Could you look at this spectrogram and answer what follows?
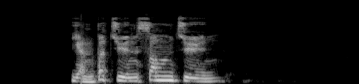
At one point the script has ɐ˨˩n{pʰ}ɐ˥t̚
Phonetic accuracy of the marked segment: incorrect: p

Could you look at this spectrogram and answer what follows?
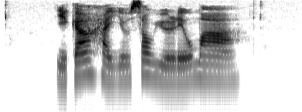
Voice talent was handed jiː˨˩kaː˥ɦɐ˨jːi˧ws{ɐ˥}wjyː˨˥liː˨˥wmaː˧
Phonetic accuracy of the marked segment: correct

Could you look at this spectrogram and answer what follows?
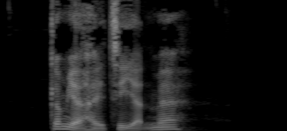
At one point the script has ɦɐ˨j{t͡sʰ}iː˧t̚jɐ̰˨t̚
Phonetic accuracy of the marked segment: incorrect: t͡s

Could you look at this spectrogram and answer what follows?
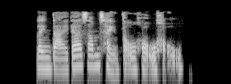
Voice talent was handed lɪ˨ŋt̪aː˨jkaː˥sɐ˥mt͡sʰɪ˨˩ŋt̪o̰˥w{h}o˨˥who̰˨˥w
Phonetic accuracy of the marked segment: correct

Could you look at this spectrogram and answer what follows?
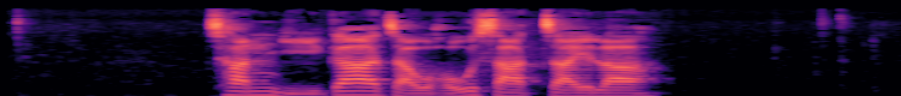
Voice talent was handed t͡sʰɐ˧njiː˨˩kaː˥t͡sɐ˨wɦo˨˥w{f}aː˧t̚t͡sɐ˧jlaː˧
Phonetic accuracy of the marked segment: incorrect: s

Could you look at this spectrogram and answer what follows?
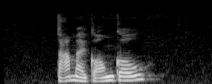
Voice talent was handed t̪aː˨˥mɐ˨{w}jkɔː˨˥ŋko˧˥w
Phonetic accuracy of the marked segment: incorrect: none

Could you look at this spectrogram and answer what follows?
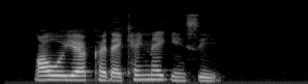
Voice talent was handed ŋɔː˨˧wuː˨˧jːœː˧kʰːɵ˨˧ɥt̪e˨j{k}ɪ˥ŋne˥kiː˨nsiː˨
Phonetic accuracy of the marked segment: incorrect: kʰ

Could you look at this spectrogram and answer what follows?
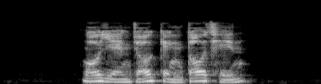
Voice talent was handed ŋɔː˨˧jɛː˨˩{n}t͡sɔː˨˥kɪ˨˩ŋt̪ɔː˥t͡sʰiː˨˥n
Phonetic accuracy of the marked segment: incorrect: ŋ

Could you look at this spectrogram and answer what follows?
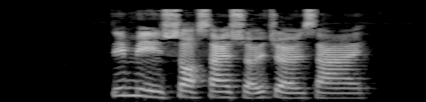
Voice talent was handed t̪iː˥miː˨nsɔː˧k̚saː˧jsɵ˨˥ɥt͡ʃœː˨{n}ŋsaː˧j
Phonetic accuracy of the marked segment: incorrect: none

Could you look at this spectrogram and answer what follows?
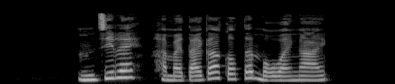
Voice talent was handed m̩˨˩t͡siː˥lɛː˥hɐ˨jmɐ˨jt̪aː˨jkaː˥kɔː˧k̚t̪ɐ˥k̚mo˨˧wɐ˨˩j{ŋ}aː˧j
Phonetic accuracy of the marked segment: correct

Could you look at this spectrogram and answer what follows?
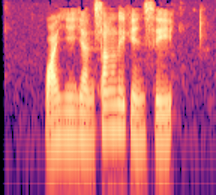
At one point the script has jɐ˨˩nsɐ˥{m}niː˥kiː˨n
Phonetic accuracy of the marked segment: incorrect: ŋ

